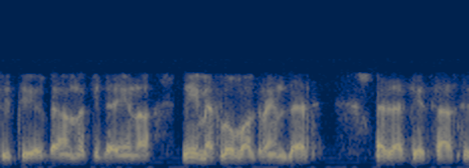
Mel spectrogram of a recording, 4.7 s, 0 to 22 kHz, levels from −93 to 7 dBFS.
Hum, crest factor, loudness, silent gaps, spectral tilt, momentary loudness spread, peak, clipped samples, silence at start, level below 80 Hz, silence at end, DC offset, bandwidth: none; 18 dB; -32 LUFS; none; -2.5 dB/octave; 6 LU; -14 dBFS; under 0.1%; 0 s; under -90 dBFS; 0 s; under 0.1%; 5.4 kHz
